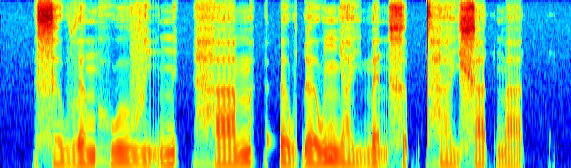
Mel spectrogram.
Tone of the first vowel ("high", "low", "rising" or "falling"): low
